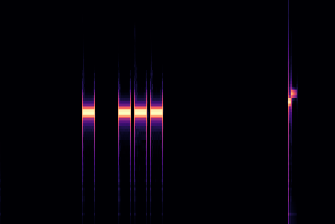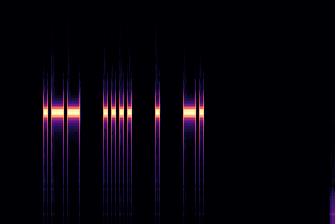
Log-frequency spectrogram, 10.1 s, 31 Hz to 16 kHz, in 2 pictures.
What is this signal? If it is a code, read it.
Morse code, heard as a keyed tone, about 20 wpm, spaced as for 14 wpm, 700 Hz. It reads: TO WHEN
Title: 2x Character Spacing - Top 100 Words - 20wpm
